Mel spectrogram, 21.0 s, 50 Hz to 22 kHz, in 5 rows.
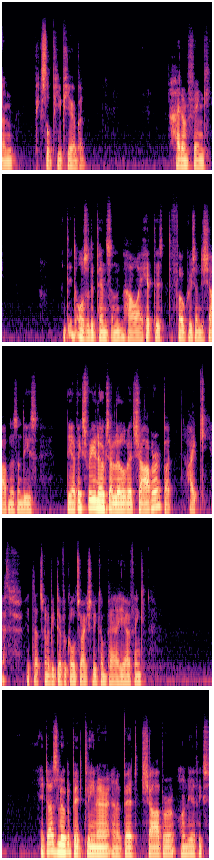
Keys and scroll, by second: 0.0 super+f, 15.0 super+f, 18.0 super+f.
